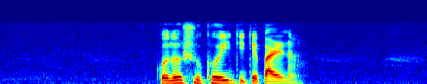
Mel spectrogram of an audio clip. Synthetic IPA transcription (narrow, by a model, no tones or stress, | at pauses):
konoʃukʰojd̪it̪epaɾena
